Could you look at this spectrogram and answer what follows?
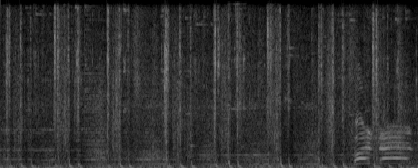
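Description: Horse archers' mounts gallop in Mount & Blade II: Bannerlord battle, a steady run of rapid hoof clip-clops under busy battle noise, with a brief whinny-like call near the end.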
